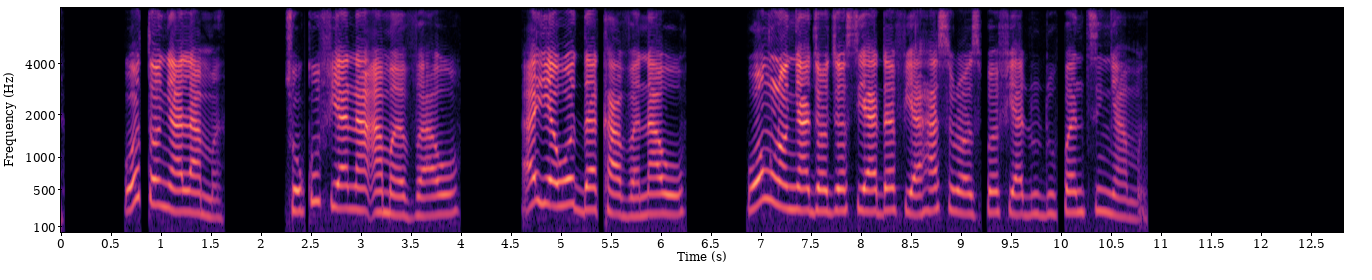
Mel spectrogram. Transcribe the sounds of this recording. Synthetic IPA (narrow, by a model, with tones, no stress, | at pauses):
wo˦t̪ɔ˦ɲã˨la˦mə̃˨ | t͡ʃo˨ku˦fi˨a˨nã˦ʔa˨mə̃˨vɛ˨a˨wo˦ | e˦jɛ˦wo˦d̪ə˦ka˨vɛ˨nã˦wo˦ | wo˦ŋlɔ̃˨ɲã˨d͡ʒɔ˦d͡ʒɔ˦si˦a˨ɖə˦fi˨a˨ɦa˦sɾɔ˨sɸɛ˦fi˨a˨ɖu˦ɖu˦ɸə˦ŋũ˦t̪i˦ɲã˨mə̰̃˨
